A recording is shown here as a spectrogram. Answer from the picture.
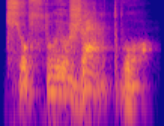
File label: attack, ru; Dota 2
